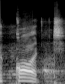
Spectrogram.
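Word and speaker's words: caught: जैसे सी ए यू जी एस टी इसमें पढ़ेंगे कॉट। क्या पढ़ेंगे? कॉट। सी ओ यू जी एस टी कॉट। तो ए के बाद यू रहे तो औ का उच्चारण होगा।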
